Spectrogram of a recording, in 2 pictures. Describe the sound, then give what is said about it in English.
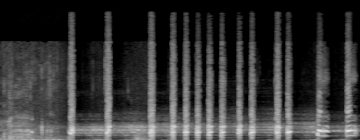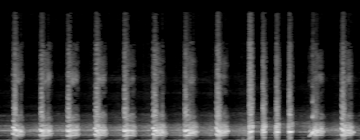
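Excited turkey hen cutting made on a turkey call: a fast, uneven run of sharp, loud clucks with a raspy, high yelping tone running between them, continuing for several seconds with no talking. “And that's the cutting. We know cutting is an excitement call.”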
